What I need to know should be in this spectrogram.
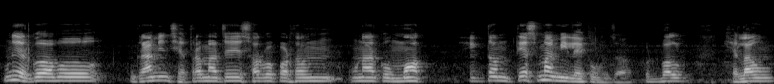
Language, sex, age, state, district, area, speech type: Nepali, male, 30-45, West Bengal, Kalimpong, rural, spontaneous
